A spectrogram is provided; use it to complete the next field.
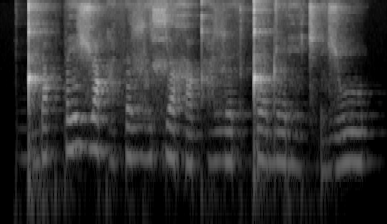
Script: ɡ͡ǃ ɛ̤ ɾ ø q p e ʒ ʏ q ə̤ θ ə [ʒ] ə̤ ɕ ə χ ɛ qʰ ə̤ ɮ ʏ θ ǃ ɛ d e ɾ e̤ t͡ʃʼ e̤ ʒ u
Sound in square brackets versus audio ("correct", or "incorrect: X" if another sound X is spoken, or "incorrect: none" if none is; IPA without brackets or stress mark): incorrect: ɮ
